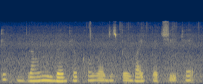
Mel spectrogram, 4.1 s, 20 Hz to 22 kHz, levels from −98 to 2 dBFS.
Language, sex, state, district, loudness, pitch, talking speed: Hindi, female, Arunachal Pradesh, Lower Dibang Valley, -19 LUFS, 175 Hz, 145 wpm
